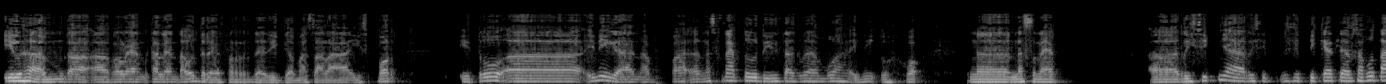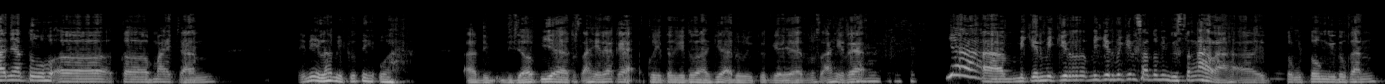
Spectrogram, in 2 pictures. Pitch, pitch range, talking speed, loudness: 125 Hz, 110-155 Hz, 145 wpm, -30 LUFS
